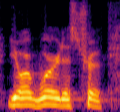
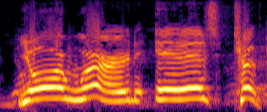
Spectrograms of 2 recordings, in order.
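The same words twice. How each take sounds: First: Said in the usual way. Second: Very slow, loud, drawn-out proclamation; boomed scripture. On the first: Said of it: "First part of that verse says". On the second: Shown as a demonstration. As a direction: boom the verse out. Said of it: "boom it out".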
